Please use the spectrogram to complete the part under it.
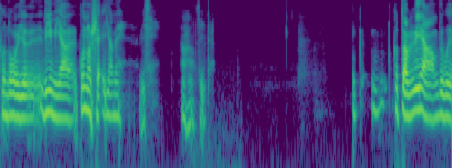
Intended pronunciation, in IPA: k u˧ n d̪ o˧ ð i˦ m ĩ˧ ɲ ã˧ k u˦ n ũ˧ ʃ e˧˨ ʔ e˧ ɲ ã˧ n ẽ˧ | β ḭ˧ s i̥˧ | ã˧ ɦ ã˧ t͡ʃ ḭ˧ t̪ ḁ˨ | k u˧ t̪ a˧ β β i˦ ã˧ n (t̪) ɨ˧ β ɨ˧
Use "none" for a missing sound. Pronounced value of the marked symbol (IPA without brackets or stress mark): d̪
